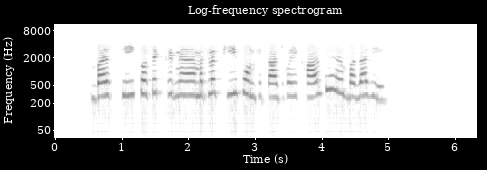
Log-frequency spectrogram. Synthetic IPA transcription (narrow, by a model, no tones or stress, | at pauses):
bɐsʈʰiːkosemɐt̪ləb̚kiːfoːnkit̪aːd͡ʒkoːikʰaːlt̪ebɐzaɦiː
